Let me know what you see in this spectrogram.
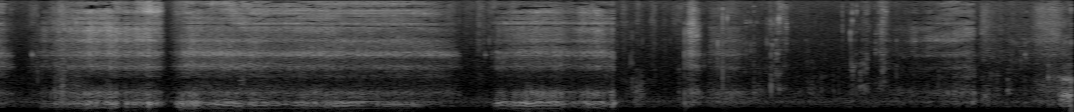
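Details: Awake dog snoring while resting his head on his owner's lap; rattling, snorting breaths in long noisy stretches.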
